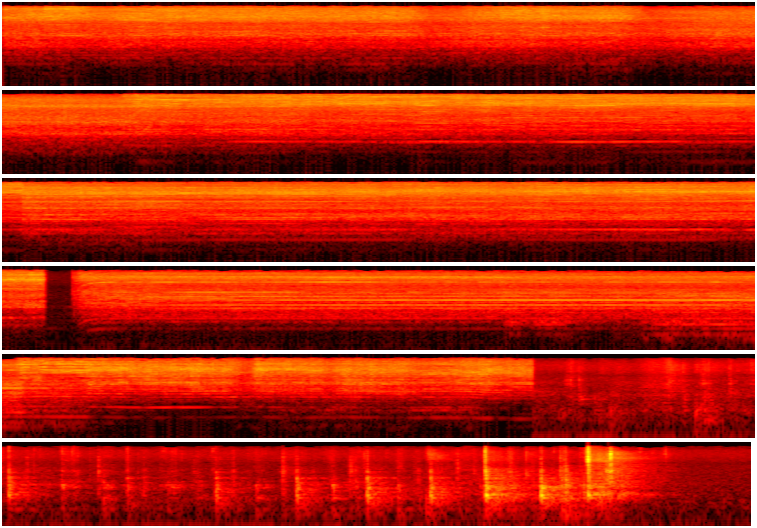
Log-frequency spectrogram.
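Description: Angle grinder with a cut-off disc cutting through the sheet-steel door sill, a steady high whine whose tones shift as the disc bites, broken off suddenly about halfway and at once running again. About three-quarters of the way in the grinding stops and gives way to irregular scraping and clicking strokes on metal.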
